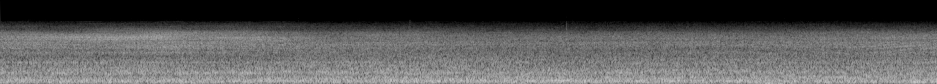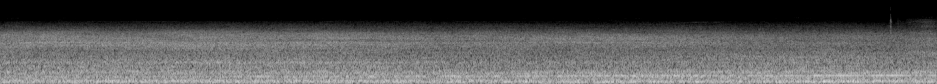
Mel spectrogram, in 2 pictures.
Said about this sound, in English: This is the Nice flight we've got here. They're about to taxi off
